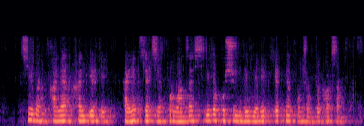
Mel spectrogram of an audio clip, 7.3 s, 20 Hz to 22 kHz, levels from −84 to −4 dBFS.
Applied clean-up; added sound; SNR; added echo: neural separator model SepFormer DNS4.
